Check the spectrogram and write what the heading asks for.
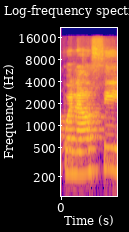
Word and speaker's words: Bwanausi: Bwanausi, you did well.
